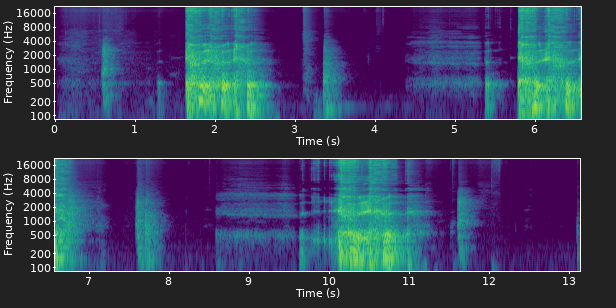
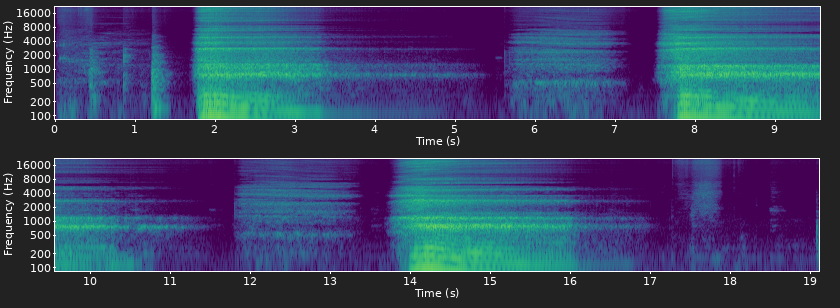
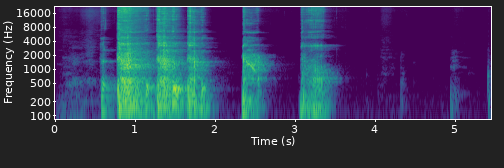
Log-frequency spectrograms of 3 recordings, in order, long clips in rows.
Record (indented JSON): {
  "three_cough_length": "13.1 s",
  "three_cough_amplitude": 32768,
  "three_cough_signal_mean_std_ratio": 0.39,
  "exhalation_length": "19.1 s",
  "exhalation_amplitude": 25315,
  "exhalation_signal_mean_std_ratio": 0.49,
  "cough_length": "5.5 s",
  "cough_amplitude": 32768,
  "cough_signal_mean_std_ratio": 0.38,
  "survey_phase": "beta (2021-08-13 to 2022-03-07)",
  "age": "45-64",
  "gender": "Male",
  "wearing_mask": "No",
  "symptom_cough_any": true,
  "symptom_runny_or_blocked_nose": true,
  "symptom_sore_throat": true,
  "symptom_diarrhoea": true,
  "symptom_fever_high_temperature": true,
  "symptom_headache": true,
  "symptom_onset": "3 days",
  "smoker_status": "Ex-smoker",
  "respiratory_condition_asthma": false,
  "respiratory_condition_other": false,
  "recruitment_source": "Test and Trace",
  "submission_delay": "2 days",
  "covid_test_result": "Positive",
  "covid_test_method": "RT-qPCR"
}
